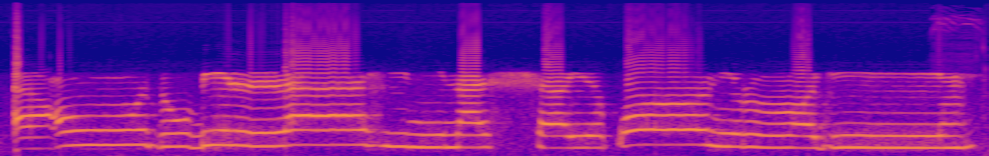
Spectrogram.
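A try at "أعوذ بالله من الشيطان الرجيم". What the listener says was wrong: Huruf ra-nya ditebalkan lagi, Cing, coba. Nirra, nirra.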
